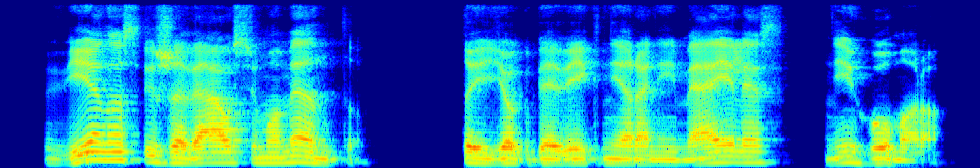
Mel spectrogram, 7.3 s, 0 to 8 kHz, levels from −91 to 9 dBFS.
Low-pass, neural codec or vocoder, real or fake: 7.2 kHz; none; real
